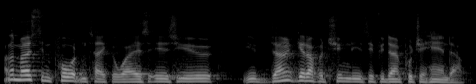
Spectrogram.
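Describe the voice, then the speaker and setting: A middle-aged man with an Australian accent giving measured, unscripted interview answers with some hesitant phrasing. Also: mid-range voice, lively intonation, warm tone. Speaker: business school dean, interviewee. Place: walking through a university building. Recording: echoey indoor hallway.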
